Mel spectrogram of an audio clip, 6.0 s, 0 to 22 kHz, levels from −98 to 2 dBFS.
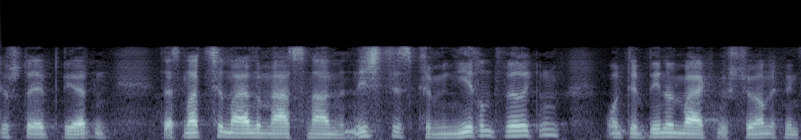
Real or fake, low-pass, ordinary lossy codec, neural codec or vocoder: fake; 5.4 kHz; none; codec, 16 kHz, 1 kbps, FunCodec, trained on LibriTTS, 50 frames a second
